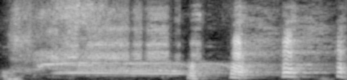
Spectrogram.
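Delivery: high, loud laughing shout; loud burst of laughter. Real, not acted.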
